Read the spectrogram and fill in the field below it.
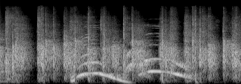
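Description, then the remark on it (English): Applause in a studio: dense, steady clapping from several people for a couple of seconds, with rising and falling whoops from voices cheering over it. “I've never gotten an applause at the beginning of a podcast.”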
